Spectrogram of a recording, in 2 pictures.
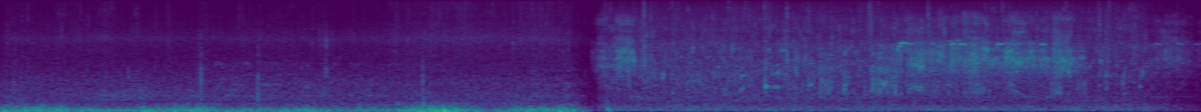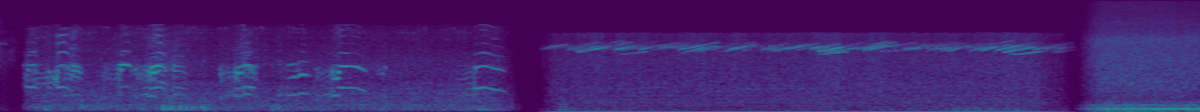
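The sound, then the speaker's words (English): Pond sounds in a run of distinct segments: wind rustling through cattails, then ducks and geese honking in short, repeated calls. There is no talk, and each segment changes abruptly to the next. “If you guessed that all of these sounds can be found at a pond, you are right. Wind blowing through cattails, ducks, geese,”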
